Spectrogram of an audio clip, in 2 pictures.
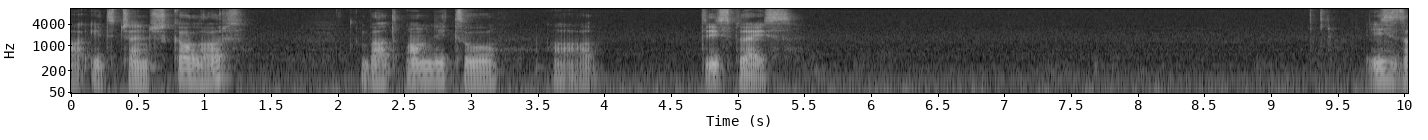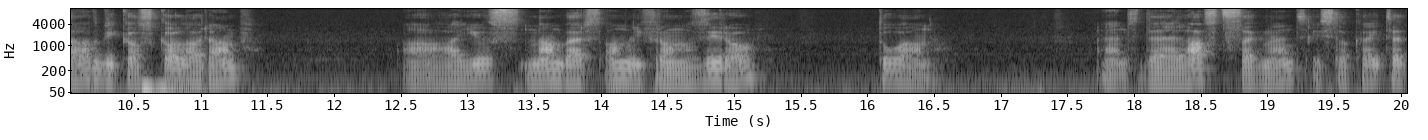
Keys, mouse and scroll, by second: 4.3 typing.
